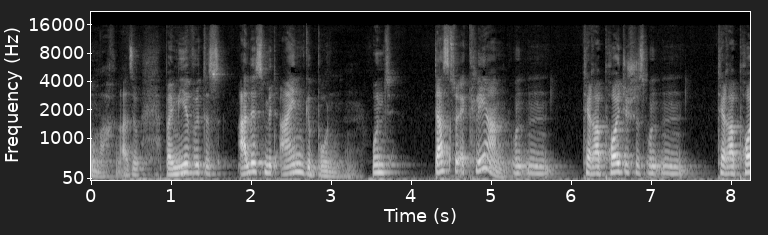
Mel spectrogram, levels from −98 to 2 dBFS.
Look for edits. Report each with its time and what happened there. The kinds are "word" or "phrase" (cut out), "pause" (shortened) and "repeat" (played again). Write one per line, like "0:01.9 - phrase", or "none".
0:01.8 - word
0:03.4 - pause
0:04.5 - word
0:06.9 - repeat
